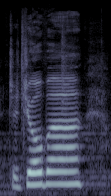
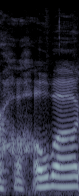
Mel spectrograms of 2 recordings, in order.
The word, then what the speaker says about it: jojoba: They are long lasting and I love the color of argan oil and jojoba or jojoba, depending on how you pronounce it.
